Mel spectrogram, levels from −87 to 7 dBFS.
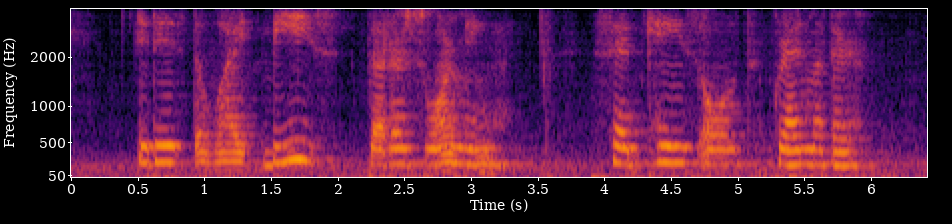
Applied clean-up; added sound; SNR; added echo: none; Car; 19 dB; reverberation time 0.6 s.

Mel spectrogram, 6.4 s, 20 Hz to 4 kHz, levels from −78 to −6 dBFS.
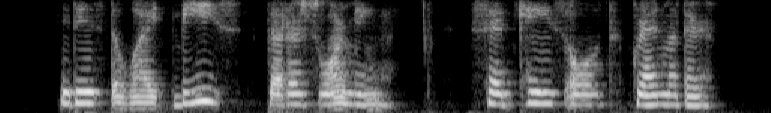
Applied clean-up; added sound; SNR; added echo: neural mask model DeepFilterNet 3.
